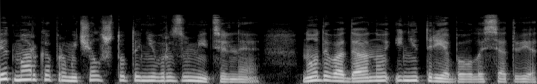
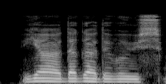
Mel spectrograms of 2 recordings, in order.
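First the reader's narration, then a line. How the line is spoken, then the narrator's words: Muffled. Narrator (Russian): глухо сказал Марко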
